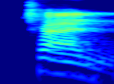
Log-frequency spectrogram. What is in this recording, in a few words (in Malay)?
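"can", Malay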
